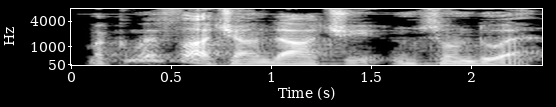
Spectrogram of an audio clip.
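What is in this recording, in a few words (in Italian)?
"mena", dialettale crespinese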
